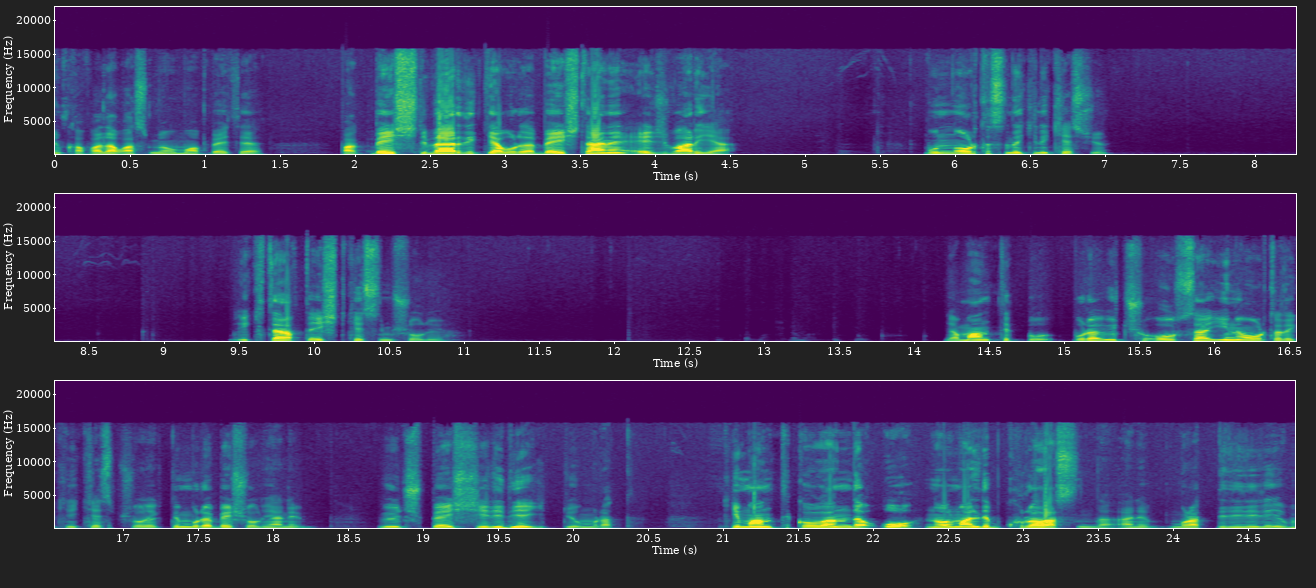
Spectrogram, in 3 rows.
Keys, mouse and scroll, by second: 0.3 scroll up 2, 0.7 shift+middle click, 1.3 2, 2.7 click, 3.5-5.8 shift+drag, 11.5 click, 13.9 click, 16.1 click, 23.1-23.5 scroll down 4, 23.5 middle click, 24.0 scroll up 5, 24.4 scroll down 4, 24.7 middle click.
